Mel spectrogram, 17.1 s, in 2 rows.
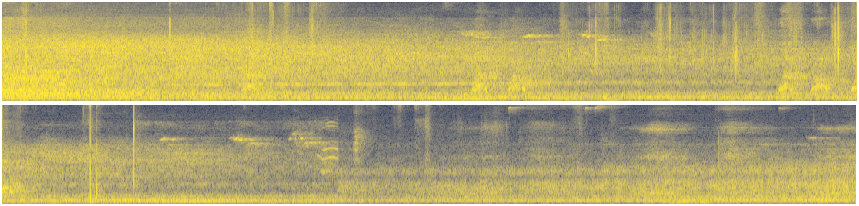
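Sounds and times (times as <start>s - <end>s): birds chirping: 4.2s - 8.8s, 9.5s - 12.3s, 13.2s - 17.0s.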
